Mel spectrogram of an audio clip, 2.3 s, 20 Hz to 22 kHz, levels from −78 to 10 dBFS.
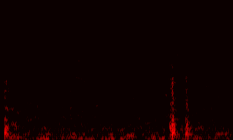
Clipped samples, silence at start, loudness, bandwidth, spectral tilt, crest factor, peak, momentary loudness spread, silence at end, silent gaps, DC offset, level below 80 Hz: under 0.1%; 0.05 s; -59 LUFS; 11.5 kHz; -5 dB/octave; 26 dB; -32 dBFS; 11 LU; 0 s; none; under 0.1%; -68 dBFS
